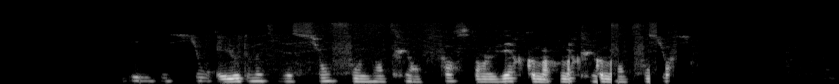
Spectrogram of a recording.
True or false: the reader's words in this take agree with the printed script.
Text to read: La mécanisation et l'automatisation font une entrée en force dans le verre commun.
false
